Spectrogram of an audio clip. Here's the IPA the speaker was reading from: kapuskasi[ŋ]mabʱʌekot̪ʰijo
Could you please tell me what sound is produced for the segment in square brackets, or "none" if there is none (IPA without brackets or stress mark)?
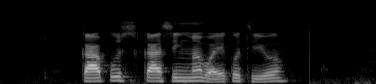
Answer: ŋ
